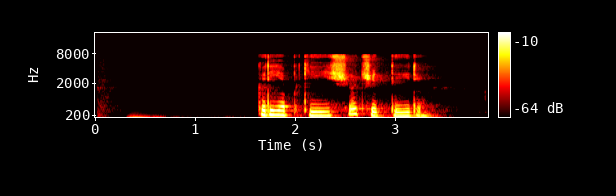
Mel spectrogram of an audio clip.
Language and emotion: Russian, neutral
